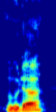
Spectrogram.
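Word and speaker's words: OODA: I think you pronounce this UDA, O DA.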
